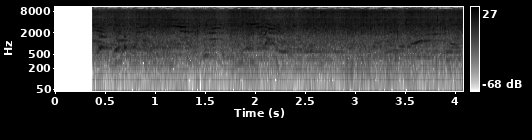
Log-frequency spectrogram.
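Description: Water jets of a ground-level plaza fountain splashing onto wet paving in a steady rush, starting abruptly about a third of a second in, with voices of people chatting around it.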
